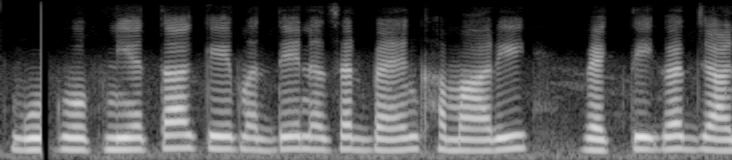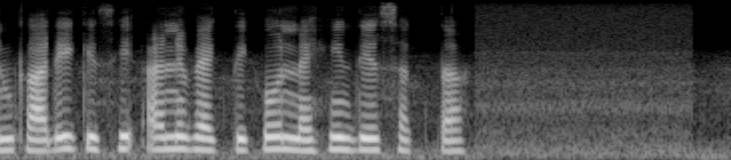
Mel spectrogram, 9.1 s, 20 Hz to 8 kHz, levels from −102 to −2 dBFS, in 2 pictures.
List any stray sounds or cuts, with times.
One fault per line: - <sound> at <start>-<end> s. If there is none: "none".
none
